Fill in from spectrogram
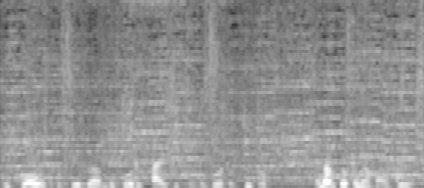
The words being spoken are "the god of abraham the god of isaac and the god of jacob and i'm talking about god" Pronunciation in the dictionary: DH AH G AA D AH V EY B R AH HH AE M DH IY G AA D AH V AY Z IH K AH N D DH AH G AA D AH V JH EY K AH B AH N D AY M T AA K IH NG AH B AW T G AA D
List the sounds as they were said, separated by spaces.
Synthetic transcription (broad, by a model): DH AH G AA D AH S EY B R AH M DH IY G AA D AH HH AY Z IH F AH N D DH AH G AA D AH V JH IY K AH AH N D AY M T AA K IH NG AH B AW T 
